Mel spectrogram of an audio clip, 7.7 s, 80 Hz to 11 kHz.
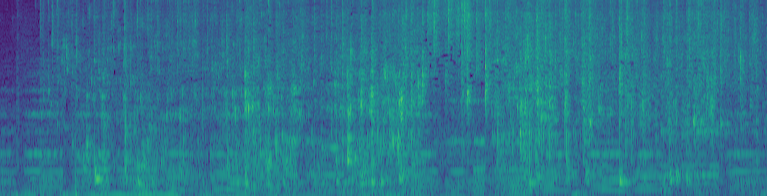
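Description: Water from a Rosston SP-2600 submersible aquarium pump gushing out of its corrugated outlet hose, splashing onto tiles and into a basin of water. The splashing starts about half a second in and then runs steadily.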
